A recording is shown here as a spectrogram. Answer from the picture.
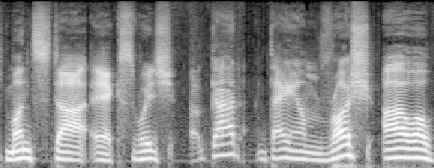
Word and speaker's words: Monsta X: damn that was uh monster x with or my i say monster as they get pronouncing it probably wrong it's monstar x which god damn rush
